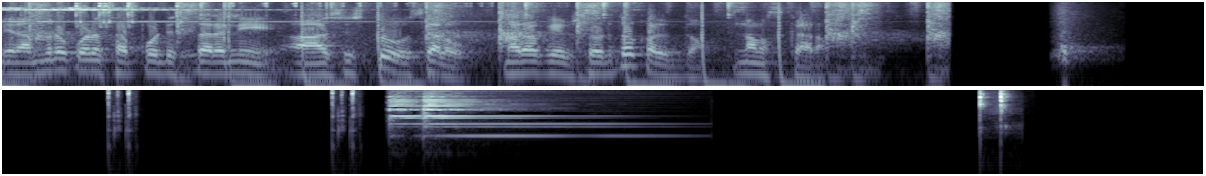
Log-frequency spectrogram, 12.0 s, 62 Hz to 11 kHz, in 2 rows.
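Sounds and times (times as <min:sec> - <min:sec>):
notification bell ding: 0:00.0 - 0:03.0, 0:08.0 - 0:09.6.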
